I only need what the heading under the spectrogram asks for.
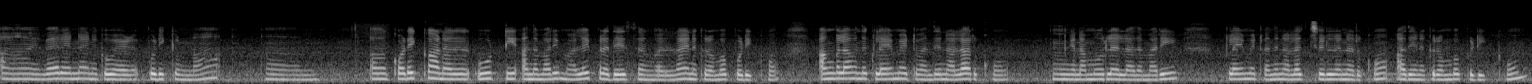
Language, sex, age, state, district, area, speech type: Tamil, female, 18-30, Tamil Nadu, Tiruvarur, rural, spontaneous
